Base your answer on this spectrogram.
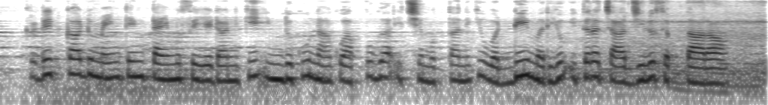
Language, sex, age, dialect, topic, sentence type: Telugu, female, 56-60, Southern, banking, question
